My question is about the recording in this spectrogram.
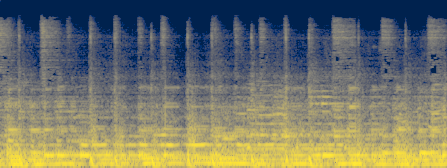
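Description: A live rock band playing loud and steady: electric guitar and bass over a drum kit with regular cymbal strikes.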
